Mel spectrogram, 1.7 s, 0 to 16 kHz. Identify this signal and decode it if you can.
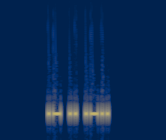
Morse code, heard as a keyed tone, about 42 wpm, 700 Hz. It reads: AIL
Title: USA Call Sign Postfixes - 3 Letters 45wpm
